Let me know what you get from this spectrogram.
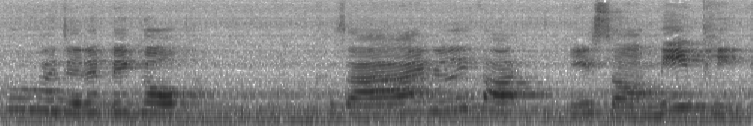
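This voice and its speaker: Woman playing an excitable little first-grade girl, high-pitched. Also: slow pace. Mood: anxious, defensive. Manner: excitable, emphatic, childlike phrasing. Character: chatty, dramatic first-grade girl narrating her spelling test. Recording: roomy classroom echo, clear background noise.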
